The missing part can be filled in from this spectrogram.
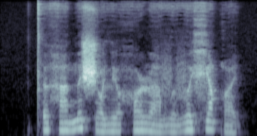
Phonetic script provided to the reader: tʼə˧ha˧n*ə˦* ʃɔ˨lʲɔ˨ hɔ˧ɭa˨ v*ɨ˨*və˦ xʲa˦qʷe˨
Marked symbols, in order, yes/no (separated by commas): yes, no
